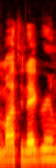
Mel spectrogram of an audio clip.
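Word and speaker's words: Montenegrin: n what the hell is that it's the montenegrian league damn thank you thank you thank you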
